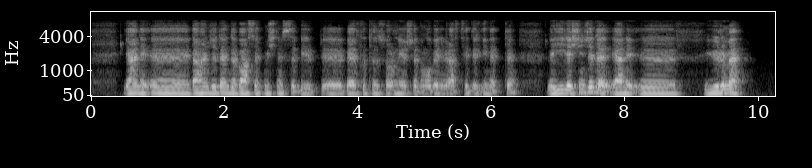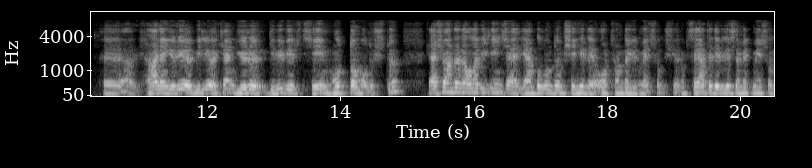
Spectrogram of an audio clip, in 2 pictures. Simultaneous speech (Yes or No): No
